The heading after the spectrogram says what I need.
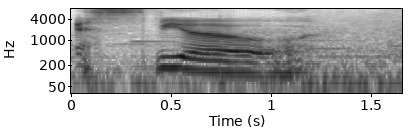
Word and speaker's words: Espio: really cool if you say it like that Espio that's uh that's actually in the pronunciation guide it's like INS What what if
